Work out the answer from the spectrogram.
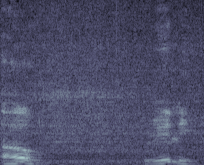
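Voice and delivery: usual speaking voice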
